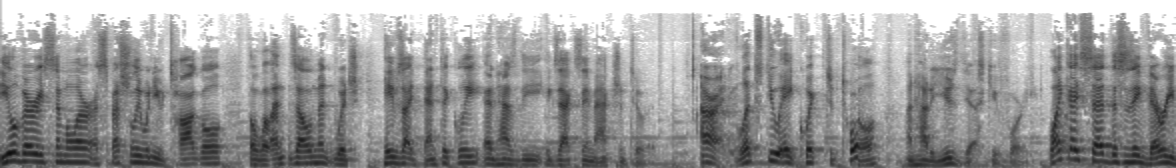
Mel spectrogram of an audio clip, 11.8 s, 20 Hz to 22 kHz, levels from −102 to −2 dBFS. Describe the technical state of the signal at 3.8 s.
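At 3.83 s about a fifth of a second of sound is skipped, likely audio missing between chunks; unlike a dropout, no silence fills the gap, and the sides simply butt together.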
